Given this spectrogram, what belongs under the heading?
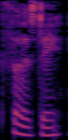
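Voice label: "Thursday", British English; days-of-the-week-in-english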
